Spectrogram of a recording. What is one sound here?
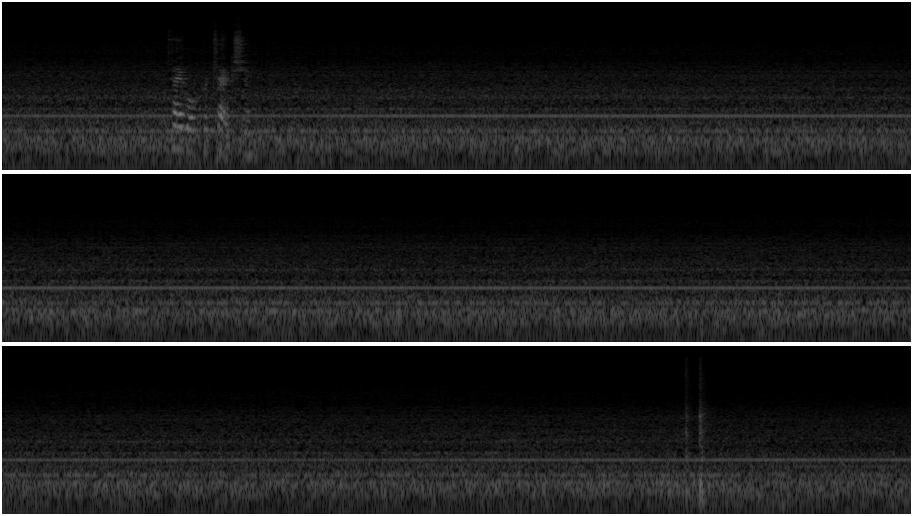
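A food dehydrator fan hums steadily.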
